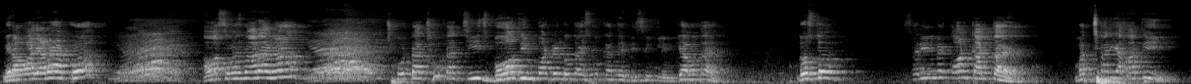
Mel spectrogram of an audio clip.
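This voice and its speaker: A middle-aged man with a very high-pitched voice delivers a preachy motivational talk to an audience. He keeps asking the crowd questions and slips jokes in between. The sound rings out across a big, strongly echoing hall. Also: expressive, moderate pace, long pauses, distant mic, noisy background. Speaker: motivational speaker addressing a sales team. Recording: very echoey hall.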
